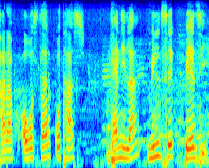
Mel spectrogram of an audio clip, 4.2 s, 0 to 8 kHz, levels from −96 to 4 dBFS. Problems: constant background noise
